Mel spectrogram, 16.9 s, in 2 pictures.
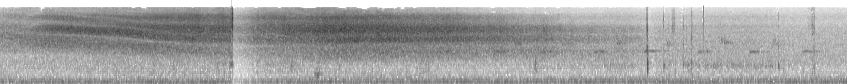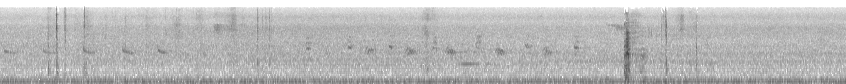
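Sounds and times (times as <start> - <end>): low rumble: 0.0 - 7.6
sharp click: 0.0 - 7.9
bird chirping: 0.0 - 10.8, 11.5 - 14.7.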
